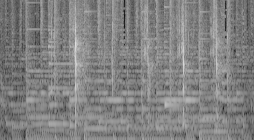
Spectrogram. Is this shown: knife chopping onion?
yes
